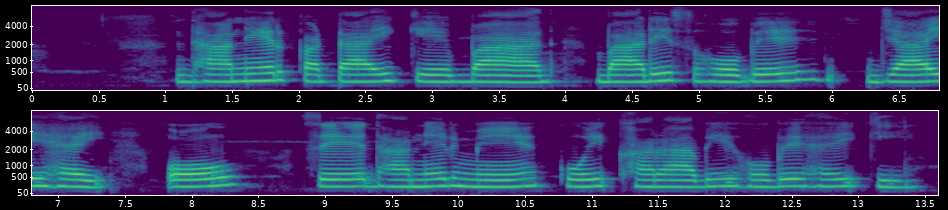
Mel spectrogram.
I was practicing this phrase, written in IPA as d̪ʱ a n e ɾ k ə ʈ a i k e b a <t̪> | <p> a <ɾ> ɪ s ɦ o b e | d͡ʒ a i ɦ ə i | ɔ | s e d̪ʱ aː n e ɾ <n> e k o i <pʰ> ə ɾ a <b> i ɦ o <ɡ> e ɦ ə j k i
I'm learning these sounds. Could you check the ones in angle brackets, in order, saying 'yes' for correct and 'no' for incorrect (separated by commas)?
no, no, yes, no, no, yes, no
